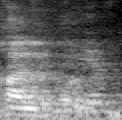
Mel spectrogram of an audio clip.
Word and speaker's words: قلب: qa, ka. Bueno, qa, ka. Entonces puede tener problemas si tú hablas con una persona, decirle anta qalbun o anta kalbun. Dice anta qalbun, anta kalbun.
